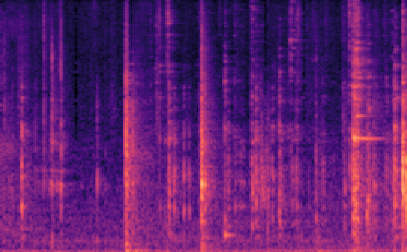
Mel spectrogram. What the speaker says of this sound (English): We're gonna start this morning off by putting away my clean dishes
